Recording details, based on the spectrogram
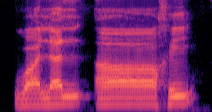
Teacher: خا یہ حروف مستعلیہ میں سے ہے، اس کو پر پڑھیں گے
